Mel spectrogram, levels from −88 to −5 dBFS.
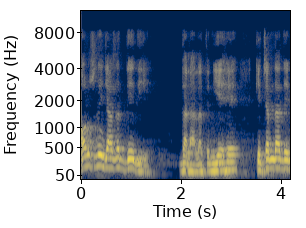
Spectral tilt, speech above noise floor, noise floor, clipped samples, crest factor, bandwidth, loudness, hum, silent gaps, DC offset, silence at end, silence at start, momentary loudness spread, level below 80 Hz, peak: -8 dB/octave; 40 dB; -61 dBFS; under 0.1%; 12 dB; 8.6 kHz; -21 LUFS; none; none; under 0.1%; 0 s; 0 s; 9 LU; -52 dBFS; -8 dBFS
